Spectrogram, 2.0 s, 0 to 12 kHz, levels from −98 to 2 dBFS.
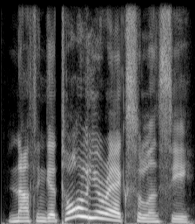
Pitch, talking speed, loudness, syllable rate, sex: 225 Hz, 155 wpm, -15 LUFS, 5.0 syllables/s, female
